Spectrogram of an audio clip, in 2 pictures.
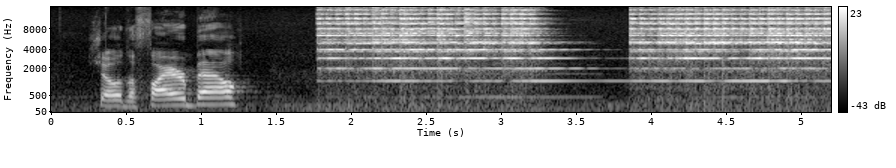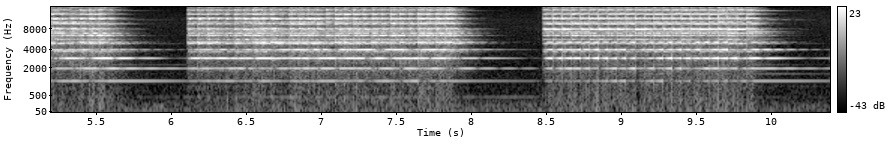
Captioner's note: bell ringing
